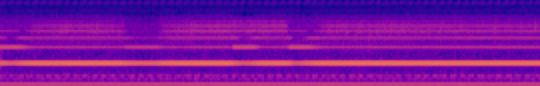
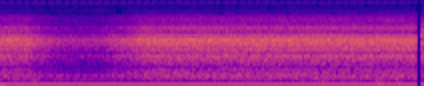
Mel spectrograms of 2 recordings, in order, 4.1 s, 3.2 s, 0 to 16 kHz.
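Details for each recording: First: PE Ranger 1981 half-watt 6-channel crystal-controlled CB27/81 transportable (late version, better output filtering), receive alignment, audio taken from speaker: steady whistling test tone, rough buzzy edge, low hum beneath; distorted received audio, receiver out of alignment, needing L106/L107 adjustment per manual. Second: PE Ranger 1981 6-channel 500mW crystal-controlled CB27/81 transportable, receive alignment: loud, even hiss with no signal, steady apart from one short dropout, as L106 and L107 are adjusted per the manual; receiver noise peaked after alignment.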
